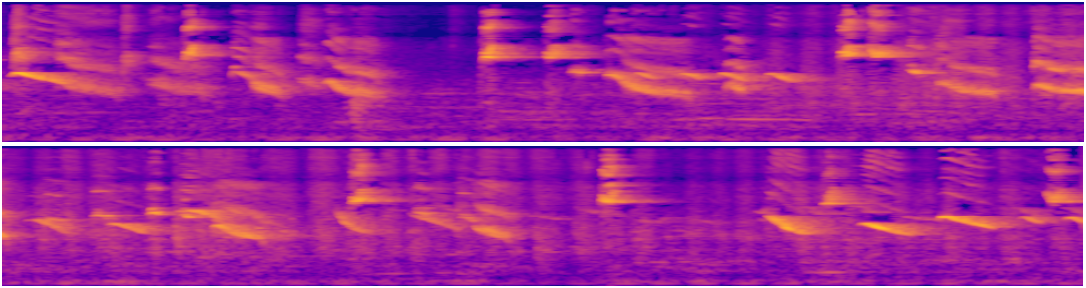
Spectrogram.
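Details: Green-winged saltator in energetic song: repeated whistled phrases, each sweeping downward, strung in steady bursts with short gaps and a brief pause near the start; background otherwise quiet.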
